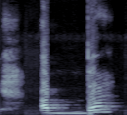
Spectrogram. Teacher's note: دیکھیں با پہ مشدد ہے، اس پہ رکیں گے اور سختی کریں گے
